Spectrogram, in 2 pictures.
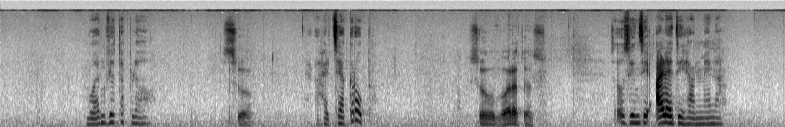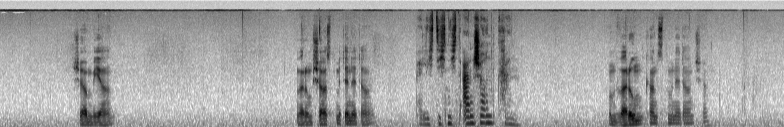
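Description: A young woman answers softly, close by.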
